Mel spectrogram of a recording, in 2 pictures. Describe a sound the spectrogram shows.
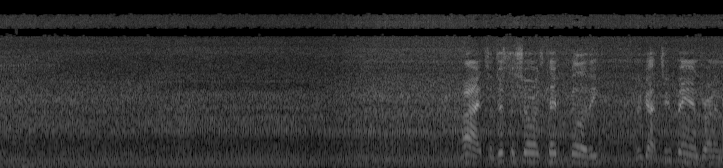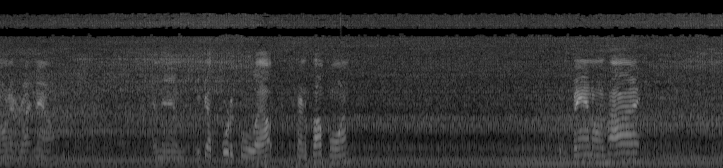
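A small generator engine hums steadily.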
